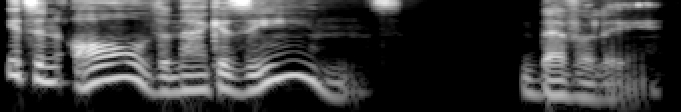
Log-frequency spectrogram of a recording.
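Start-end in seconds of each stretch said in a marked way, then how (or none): 0.0-2.0 high, slow, sugared tone; sweetly. A narrator's reading. Annette sets up her jab at Sellers, sweetly. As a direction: draw it out with false sweetness. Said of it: "she went on sweetly".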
